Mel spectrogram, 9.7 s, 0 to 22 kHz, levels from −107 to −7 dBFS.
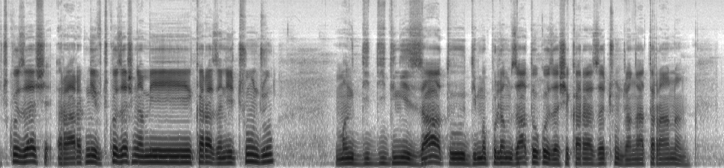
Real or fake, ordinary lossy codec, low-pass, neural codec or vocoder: fake; none; none; vocoder, 48 kHz, 128 mel bands, Vocos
